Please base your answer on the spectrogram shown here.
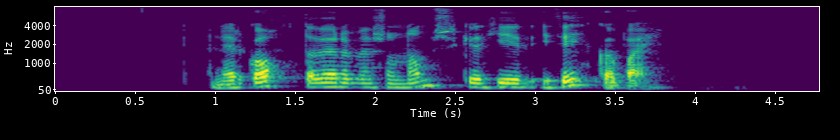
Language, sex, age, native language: Icelandic, male, 20-29, Icelandic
